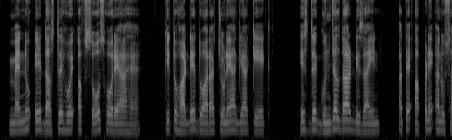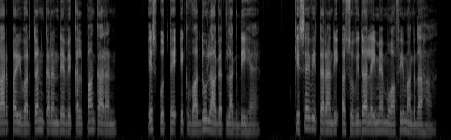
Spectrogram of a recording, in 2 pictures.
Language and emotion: Punjabi, sad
